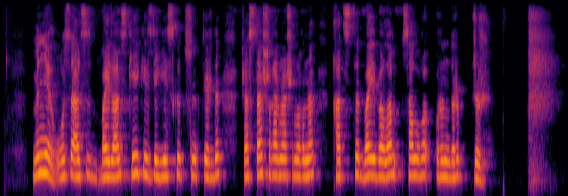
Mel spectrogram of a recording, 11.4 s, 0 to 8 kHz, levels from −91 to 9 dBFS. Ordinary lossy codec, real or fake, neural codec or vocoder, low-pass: MP3, 64 kbps; real; none; 7.2 kHz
